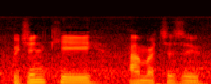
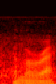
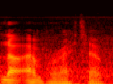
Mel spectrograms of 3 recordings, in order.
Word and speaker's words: Amaterasu: Bujinki Amaretsu. Amaretsu. Amaretsu. not Amaretto.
